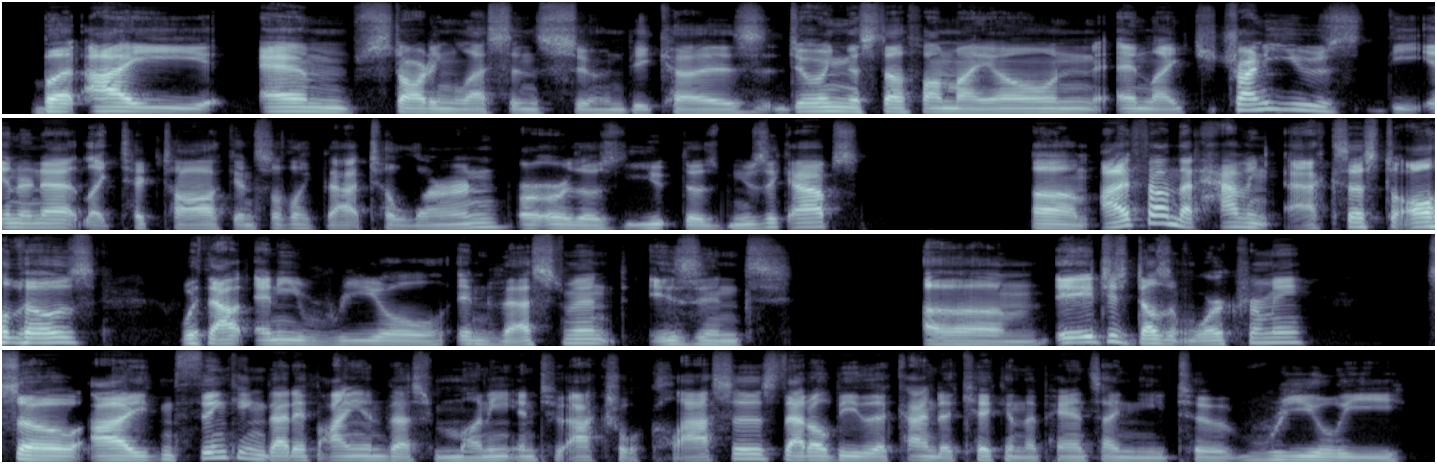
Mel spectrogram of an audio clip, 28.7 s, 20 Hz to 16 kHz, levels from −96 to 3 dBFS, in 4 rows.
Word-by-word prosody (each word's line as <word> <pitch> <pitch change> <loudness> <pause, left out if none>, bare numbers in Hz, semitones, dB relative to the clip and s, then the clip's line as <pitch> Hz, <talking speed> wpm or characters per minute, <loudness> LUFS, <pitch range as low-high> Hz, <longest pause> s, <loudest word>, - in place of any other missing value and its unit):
but 130 0 +6
I 125 -5 +6 0.2
am 130 -3 +5
starting 105 -2 0
lessons 100 -1 -5
soon 90 -3 -7
because 95 +1 -4
doing 135 -5 +1
this 120 - 0
stuff 115 0 +1
on 115 -1 +1
my 105 -2 0
own 110 0 -2
and, 110 -1 0
like, 100 0 -2
tr - - -12
trying 180 0 +7
to - - -3
use 170 - -7
the 220 - -10
internet, 130 -1 +2
like - - -4
TikTok 105 0 -4
and 100 -1 -8
stuff 110 -1 -11
like 110 -4 -10
that, - - -4
to - - -8
learn 105 +8 -5
or 110 - -1
or 105 - -4
those 100 -2 -5
you 110 +2 -7
those 100 -3 -5
music 110 +6 -7
apps. 145 +1 +3 0.9
Um, 110 -4 +3
I - - +10
found 255 -4 +3
that - - +4
having 140 -2 +1
access 145 -1 0
to - - -5
all 150 +3 +6
those 155 0 +3 0.4
without - - +4
any 115 0 +1
real 105 0 -7
investment 115 +4 -3
isn't, 105 -1 -6 0.9
um 95 -2 0
i - - +6
it 165 +3 +7
just 190 -7 -1
doesn't 130 -2 +1
work 110 +3 -4
for 150 - -5
me. 160 +1 -2 0.6
So, 120 -3 +5
I'm 120 +1 +4
thinking 170 0 -2
that 115 -1 +2
if 110 - -3
I 110 +1 +2
invest 110 -3 -4
money 100 +2 -6
into 105 -1 -8
actual 105 0 -4
classes, 150 +9 -3
that'll 115 0 +3
be 115 +1 -3
the 110 -1 -2
kinda 110 -2 -2
kick - - -3
in 105 - -7
the 100 - -8
pants 105 0 -6
I 100 - -4
need 95 -1 -11
to 95 -2 -7
really, 110 -4 -5
110 Hz, 170 wpm, -24 LUFS, 100-130 Hz, 0.9 s, I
